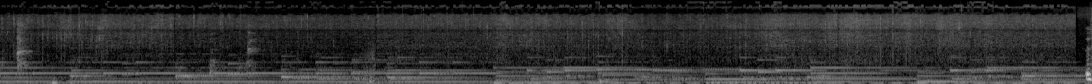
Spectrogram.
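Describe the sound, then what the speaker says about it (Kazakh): Onions fry in hot oil in a pan with a soft, continuous crackling sizzle, while steady tonal background music plays underneath. "Пиязды салып, кішкене қызарғанша қуырып алуымыз қажет."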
